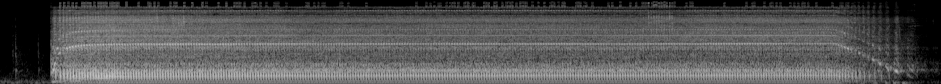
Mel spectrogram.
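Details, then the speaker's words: Black & Decker Air Station 60 PSI compressor, bought around 1989–1990, switched on without inflating anything: loud even buzzing clatter with steady high whine, gets hot; normal running. "So that's it. It might be as loud or just slightly less loud than the larger air compressor, which again I did a video on."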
